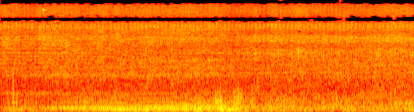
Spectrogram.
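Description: Dinghy's outboard motor running steadily under way, a low hum that swells a little about half a second in and eases back after about two seconds.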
